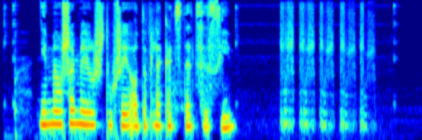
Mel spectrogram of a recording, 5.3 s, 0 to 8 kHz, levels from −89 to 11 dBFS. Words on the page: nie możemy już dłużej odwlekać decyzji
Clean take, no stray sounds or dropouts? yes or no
no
